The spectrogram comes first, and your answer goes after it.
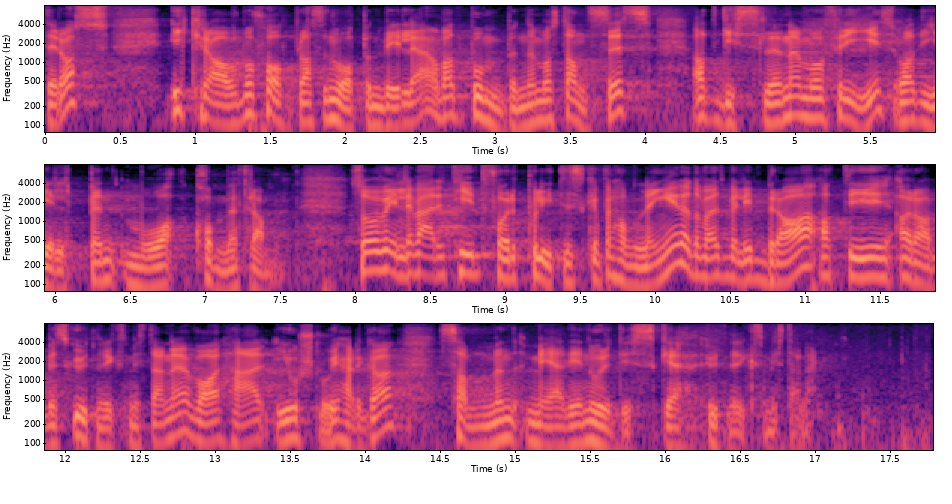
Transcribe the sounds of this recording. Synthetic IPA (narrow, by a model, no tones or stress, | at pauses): t̪ːəɾʔɔsɪkʰɾɑːʋmɔfoːpʰɔpʰlɑsːɛnʋoːpənʋɪlə̰ʔɔ̰mɑt̪̚bʊmbənəmɔst̪ɑnsəsʔɑt̪ɡɪslənəmɔfɾiːəsɔɑt̪jɛlpənmɔkʰɔmːəfɾɑ̰mː | sɔʋɪld̪ɛʋæːɾət̪ʰiːd̪fɔɾpʰʊliːt̪ɪskəfɔɾɦɑnd̪lɪŋəɾɔd̪ɛʋɑɾɛt̪ʋɛld̪ɪbɾɑːɑt̪̚d̪ɪɑɾɑːbɪskəʉːt̪n̩ɾɪksmɪnɪst̪əɳəʋɑɾhæ̰ːɾɪʊʂɭʊ̰ɪɦɛlɡɑsɑmːənmɛd̪ɪnʊɾd̪ɪskəʉːt̪n̩ɾɪ̰ksmɪnɪst̪ə̰ɳə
